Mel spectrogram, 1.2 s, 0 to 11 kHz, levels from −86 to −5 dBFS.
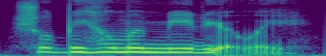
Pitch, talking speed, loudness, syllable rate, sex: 225 Hz, 195 wpm, -15 LUFS, 7.1 syllables/s, female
